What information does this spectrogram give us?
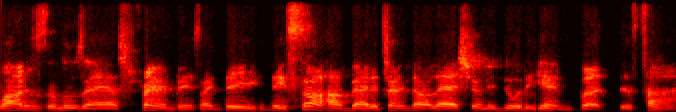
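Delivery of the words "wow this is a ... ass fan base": ordinary delivery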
